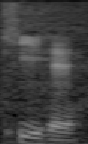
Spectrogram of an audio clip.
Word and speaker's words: Kihei: rentals nice beaches are all located and it's pronounced Kihei a little further south is the town of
